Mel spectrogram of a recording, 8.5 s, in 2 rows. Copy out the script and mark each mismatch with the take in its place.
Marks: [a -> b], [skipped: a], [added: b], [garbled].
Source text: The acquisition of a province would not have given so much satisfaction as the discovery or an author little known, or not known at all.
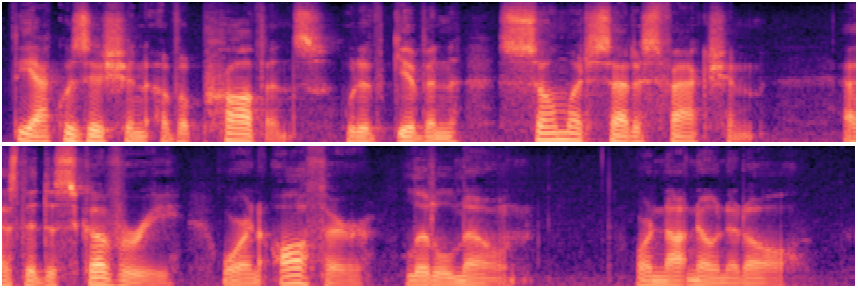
The acquisition of a province would [skipped: not] have given so much satisfaction as the discovery or an author little known, or not known at all.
